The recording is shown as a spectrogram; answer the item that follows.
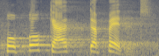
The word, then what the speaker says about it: Popocatepetl: So she is coming and telling the boy, I know how to pronounce it. It is Popocatepetl. Popocatepetl, said George, stopping at each syllable, stopping at each words, each letter.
